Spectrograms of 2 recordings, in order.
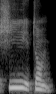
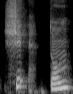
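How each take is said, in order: First: A y-like glide replaces the stop. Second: A glottal stop splits the word in the middle. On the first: The speaker calls it wrong. "you will transform it into a ya" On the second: The speaker calls it right. "Instead of saying shi'tum"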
